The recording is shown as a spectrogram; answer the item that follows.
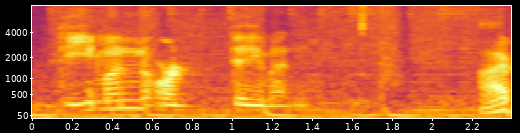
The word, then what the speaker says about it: daemon: as well be too he's always pronounced demon just spelled daemon yeah our our uh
